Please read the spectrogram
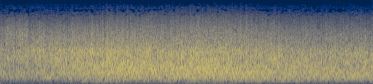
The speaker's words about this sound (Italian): Adesso sentirai il tuono.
